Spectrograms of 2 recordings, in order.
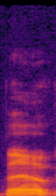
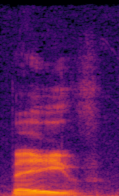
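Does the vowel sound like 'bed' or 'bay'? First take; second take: bed; bay. First: The vowel sounds like the one in 'bed'. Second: The vowel sounds like the one in 'bay'. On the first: The speaker calls it wrong. "I was pronouncing that wrong. I was pronouncing it Bev" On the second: The speaker calls it right. "It's Bave"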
